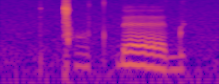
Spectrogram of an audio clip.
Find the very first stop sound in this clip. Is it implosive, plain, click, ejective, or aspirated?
click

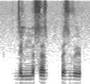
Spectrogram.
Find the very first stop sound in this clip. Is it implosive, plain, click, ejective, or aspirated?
plain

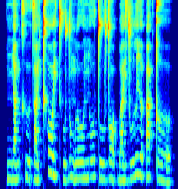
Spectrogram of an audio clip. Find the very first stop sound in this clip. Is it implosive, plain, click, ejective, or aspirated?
aspirated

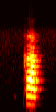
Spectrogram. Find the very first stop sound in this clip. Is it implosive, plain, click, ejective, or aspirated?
plain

